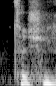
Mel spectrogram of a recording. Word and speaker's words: Tashika: So, and then how do you pronounce? Is it Tashika? Yeah. Tashika.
